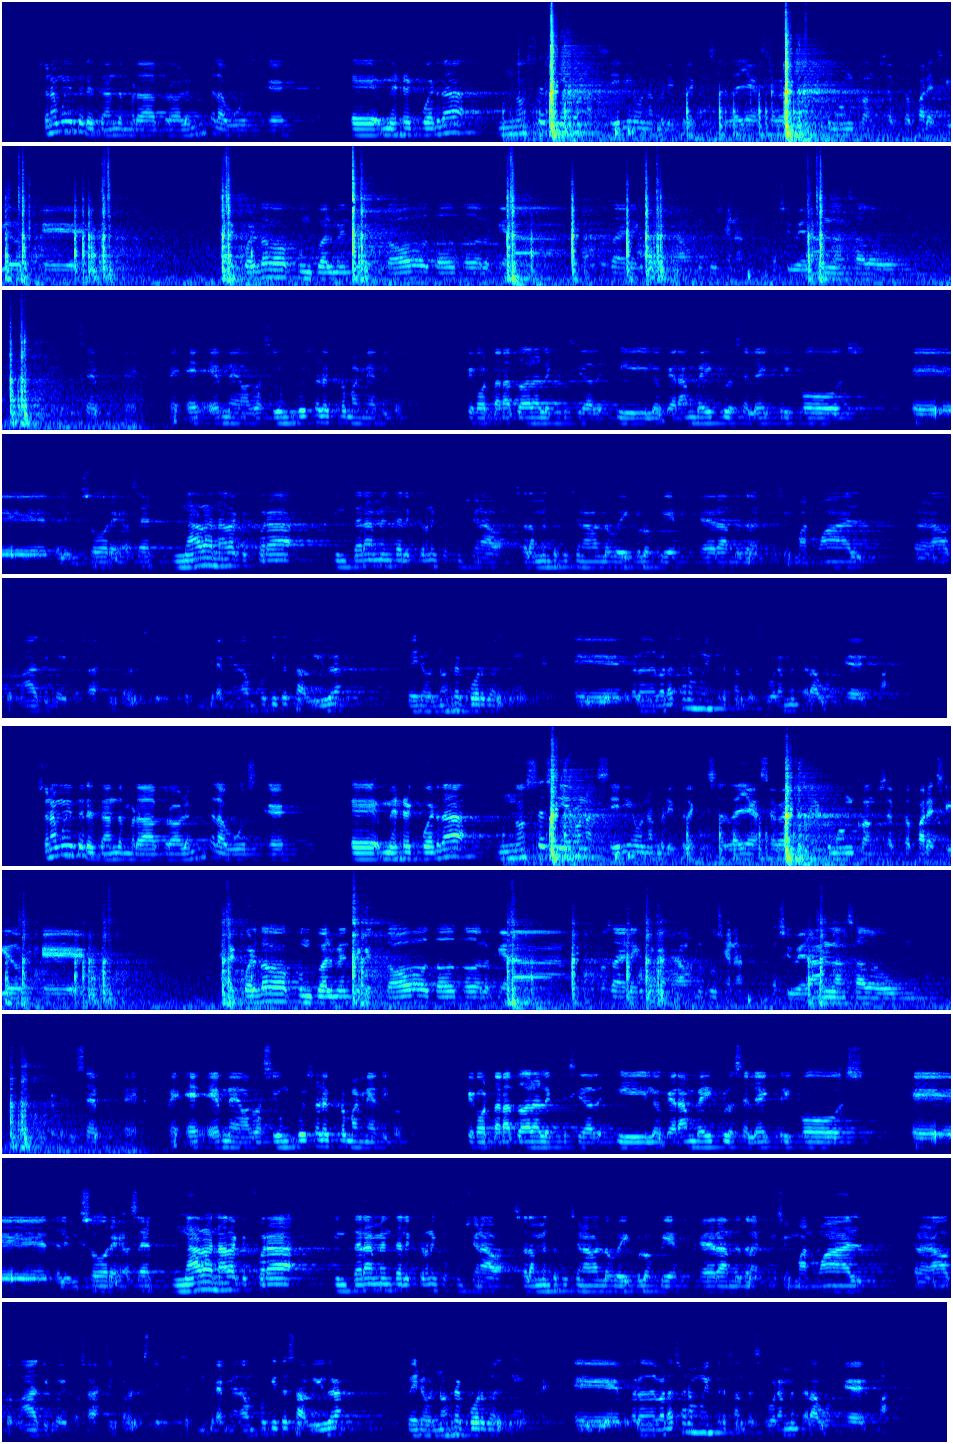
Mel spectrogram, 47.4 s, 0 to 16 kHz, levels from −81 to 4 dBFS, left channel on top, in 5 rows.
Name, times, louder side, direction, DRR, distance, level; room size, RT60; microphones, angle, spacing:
voice 1, 0.4-2.9 3.5-4.7 4.9-10.4 11.7-15.1 15.5-16.9 17.2-18.7 19.5-20.3 20.6-22.8 23.6-27.6 28.1-31.4 31.8-37.1 37.6-41.4 42.0-46.9, right 4 dB, 40° right, 10 dB, 0.9 m, -52 dB
sound 1, 5.0-20.4, left 6 dB, 75° left, 0.8 m, -44 dB
22.0 x 21.5 x 8.5 m, 2.1 s
head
